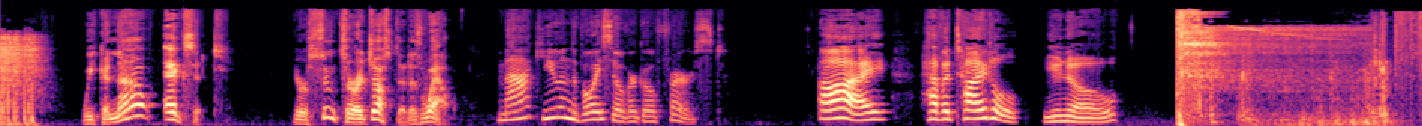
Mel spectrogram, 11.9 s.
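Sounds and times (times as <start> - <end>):
crackling footsteps: 0.0 - 0.4
speech: 0.7 - 6.1, 6.8 - 9.4.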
